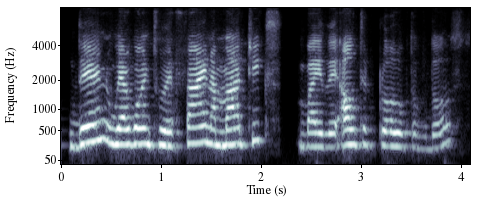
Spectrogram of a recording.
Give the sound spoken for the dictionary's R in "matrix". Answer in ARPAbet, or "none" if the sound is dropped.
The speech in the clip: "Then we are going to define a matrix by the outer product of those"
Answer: none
